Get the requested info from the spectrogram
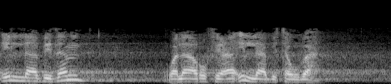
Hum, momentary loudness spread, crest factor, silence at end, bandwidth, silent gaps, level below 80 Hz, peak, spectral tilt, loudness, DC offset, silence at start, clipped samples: none; 19 LU; 12 dB; 0 s; 5.8 kHz; none; -52 dBFS; -2 dBFS; -4 dB/octave; -14 LUFS; under 0.1%; 0 s; under 0.1%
